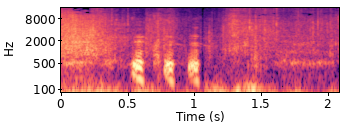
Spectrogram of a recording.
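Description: A man's brief laugh, three short falling voice sounds in quick succession, after a rustling hiss of dry beans being shaken in a woven sieve.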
